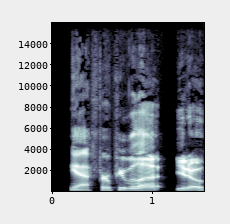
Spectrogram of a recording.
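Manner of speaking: talking through a yawn. Explaining a feature to the other speaker, talking through a yawn. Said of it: "I'm yawning".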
